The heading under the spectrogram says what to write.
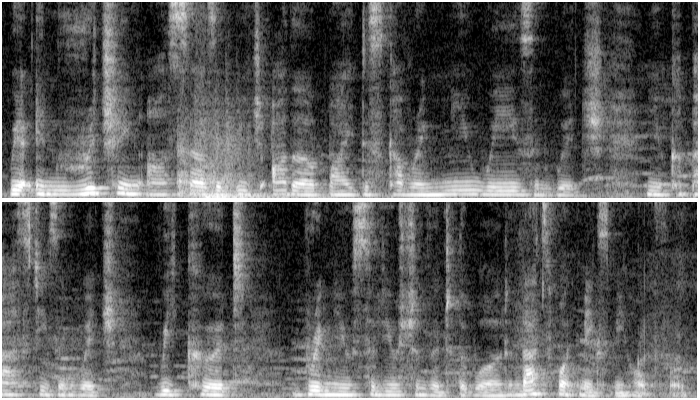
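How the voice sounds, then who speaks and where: A woman from India, giving earnest, measured and passionate answers in an interview. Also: sits low, steady tone, mellow, low-quality recording. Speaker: interview guest, founder of a theatre academy.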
